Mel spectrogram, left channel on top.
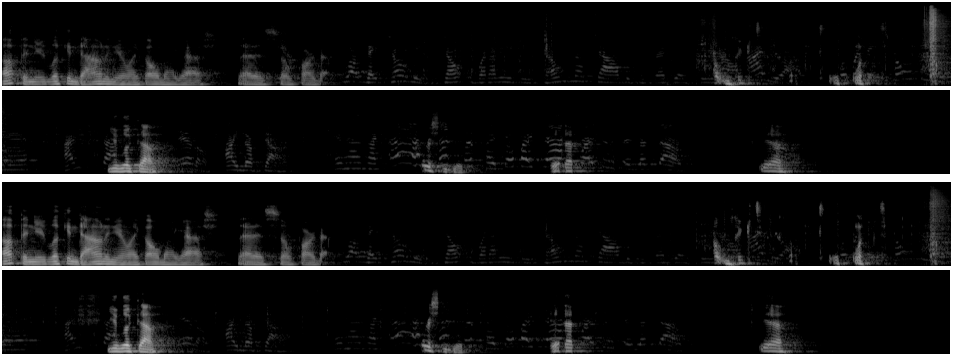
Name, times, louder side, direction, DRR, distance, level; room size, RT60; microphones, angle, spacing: voice 1, 0.0-3.3 7.1-7.4 8.3-8.6 10.5-11.0 13.7-14.1 15.0-15.2 17.1-17.3, right 4 dB, 35° right, 19 dB, 0.4 m, -34 dB
voice 2, 3.4-8.0 8.4-9.8 10.1-10.7 11.2-12.4 12.8-16.6 17.2-17.5, left 4 dB, 55° left, 5 dB, 0.9 m, -59 dB
sound 1, 3.7-12.7, left 11 dB, 85° left, 1.0 m, -47 dB
Typing, 6.7-17.0, right 3 dB, 70° right, 3.9 m, -69 dB
16.5 x 5.7 x 9.1 m, 0.76 s
head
